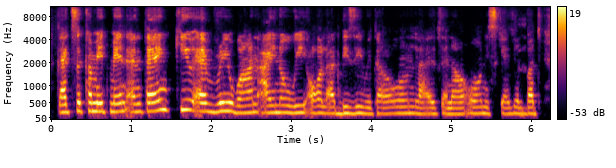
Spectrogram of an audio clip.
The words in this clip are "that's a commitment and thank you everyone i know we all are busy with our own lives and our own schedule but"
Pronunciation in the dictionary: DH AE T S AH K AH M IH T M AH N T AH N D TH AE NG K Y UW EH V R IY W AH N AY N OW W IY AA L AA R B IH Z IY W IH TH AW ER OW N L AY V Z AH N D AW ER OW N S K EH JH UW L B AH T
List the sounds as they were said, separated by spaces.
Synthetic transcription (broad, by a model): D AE T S AH K AH M IH T M AH N T AH N D T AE NG K Y UW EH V R IY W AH N AY N OW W IY AA L AA R B IH Z IY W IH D AW ER OW N L AY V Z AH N AW ER OW N S K EH JH UW L B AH T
